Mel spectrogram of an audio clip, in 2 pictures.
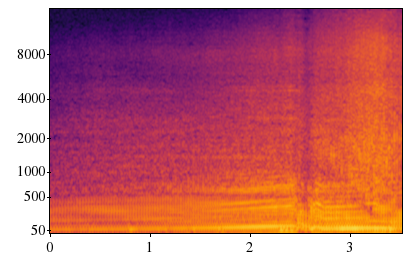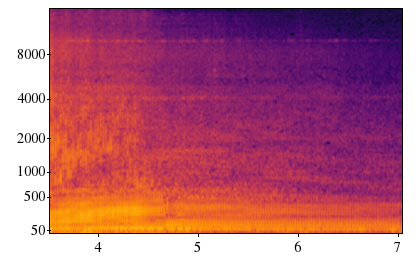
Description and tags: Motorcycle passing by (Yamaha MT-03) 7
engine, field-recording, moto, motor, motorcycle, stereo, tascam, yamaha-mt03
